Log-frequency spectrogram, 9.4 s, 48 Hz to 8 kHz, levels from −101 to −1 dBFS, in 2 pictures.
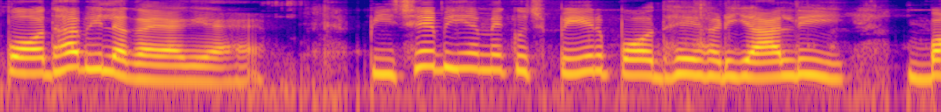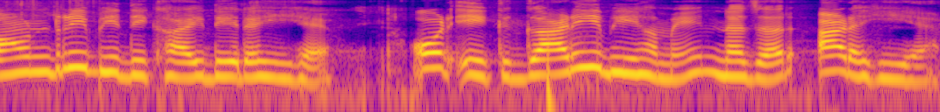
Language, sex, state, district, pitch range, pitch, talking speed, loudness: Hindi, female, Bihar, West Champaran, 235-300 Hz, 265 Hz, 170 wpm, -14 LUFS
